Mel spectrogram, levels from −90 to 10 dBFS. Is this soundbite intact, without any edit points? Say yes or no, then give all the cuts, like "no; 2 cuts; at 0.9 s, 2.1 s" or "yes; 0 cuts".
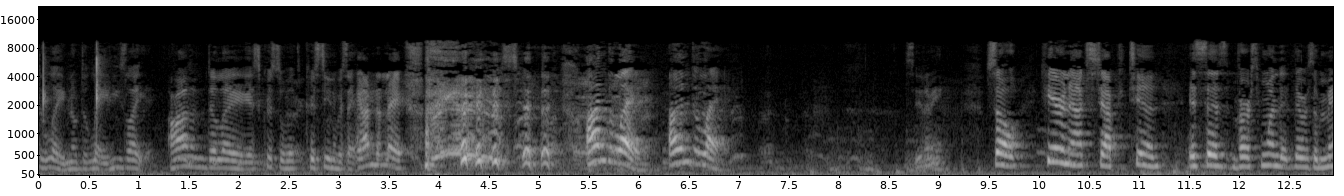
no; 3 cuts; at 3.2 s, 6.2 s, 8.6 s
